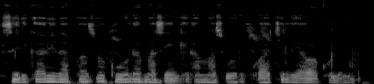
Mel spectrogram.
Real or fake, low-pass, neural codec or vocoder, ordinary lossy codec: real; none; none; none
